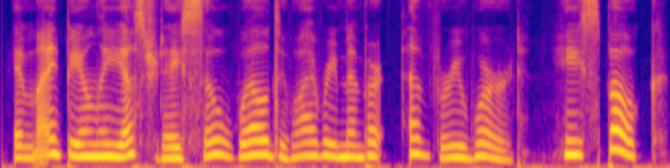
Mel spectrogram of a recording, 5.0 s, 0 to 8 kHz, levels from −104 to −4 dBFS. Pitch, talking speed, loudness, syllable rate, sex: 220 Hz, 165 wpm, -16 LUFS, 4.9 syllables/s, female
